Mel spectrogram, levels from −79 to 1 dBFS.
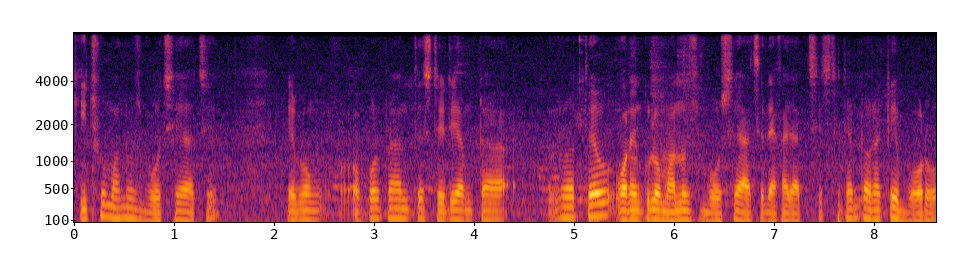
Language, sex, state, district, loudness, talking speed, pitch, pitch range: Bengali, male, West Bengal, North 24 Parganas, -19 LUFS, 160 wpm, 105 Hz, 95-115 Hz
